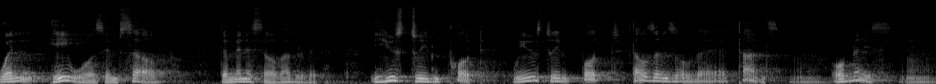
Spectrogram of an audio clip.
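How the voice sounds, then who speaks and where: Man with a fairly low, dark, mellow voice, vocal fry, very wide pitch swings and a fairly slow pace. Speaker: parliamentary aspirant. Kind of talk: interview answer. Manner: soft-spoken.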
